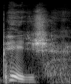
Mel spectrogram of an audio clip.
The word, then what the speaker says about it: Pécs: This city, for example, is spelt P-E-C-S, which us English people would just say Pecs. But apparently it is called Pécs. I think it's more like a, not page, it's more like a Pécs.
